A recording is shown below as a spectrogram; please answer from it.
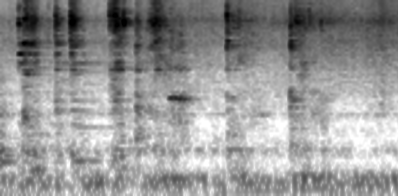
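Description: Spoon stirring sugar through a drumstick vegetable curry in a pan, several scraping strokes with a soft sizzle underneath, close and fairly loud, no voices.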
